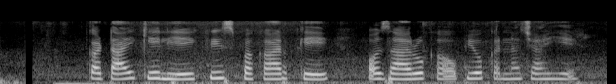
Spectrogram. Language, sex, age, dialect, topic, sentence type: Hindi, female, 18-24, Marwari Dhudhari, agriculture, question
